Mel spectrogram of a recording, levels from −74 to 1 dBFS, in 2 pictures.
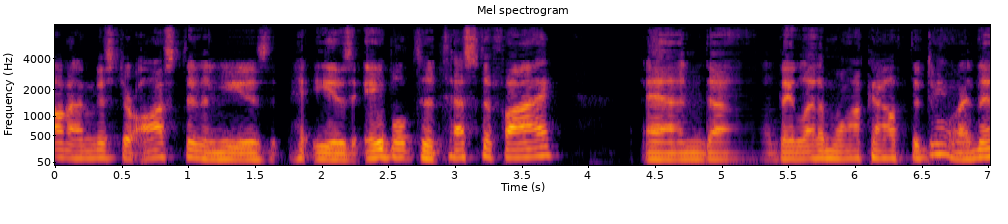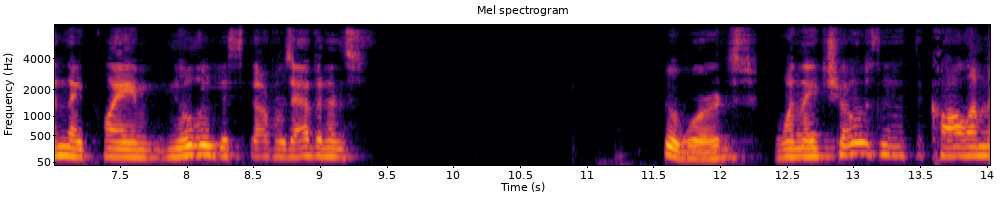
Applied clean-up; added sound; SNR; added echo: neural mask model DeepFilterNet 3.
